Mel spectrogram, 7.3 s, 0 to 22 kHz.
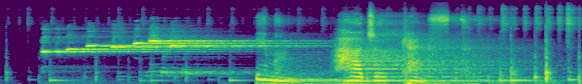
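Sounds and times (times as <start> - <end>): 
clear sustained whistled melody: 0.5 - 4.2
low pulsing accompaniment tones: 2.9 - 7.1
speech: 3.2 - 5.4.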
